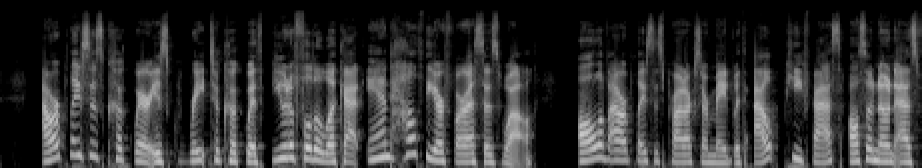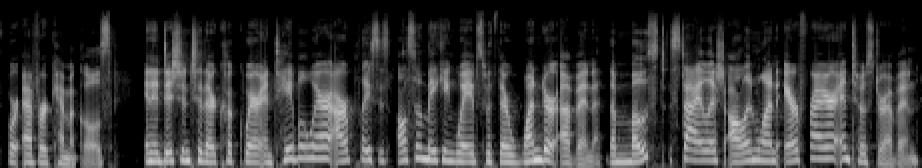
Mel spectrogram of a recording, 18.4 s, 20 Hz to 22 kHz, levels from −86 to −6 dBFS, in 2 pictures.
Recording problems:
none

